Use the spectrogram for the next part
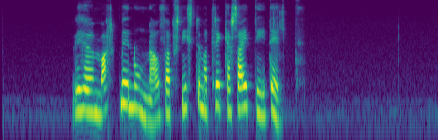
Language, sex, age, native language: Icelandic, female, 50-59, Icelandic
